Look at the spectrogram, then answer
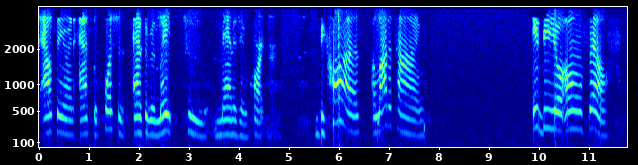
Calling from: Atlanta, Georgia, United States; here. I am calling from Atlanta.

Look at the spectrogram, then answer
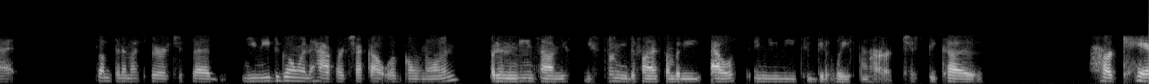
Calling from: Massachusetts, United States; I'm calling from Massachusetts.

